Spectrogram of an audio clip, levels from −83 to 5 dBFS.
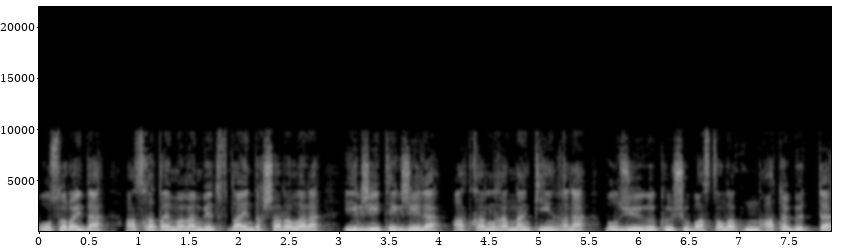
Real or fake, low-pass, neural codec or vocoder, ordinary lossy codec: fake; 9.9 kHz; vocoder, 24 kHz, 100 mel bands, Vocos; none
